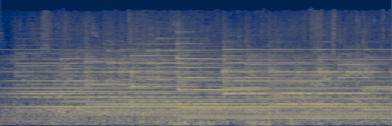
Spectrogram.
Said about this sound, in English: Beginning just a few hours ago, the sound of actual bells rang near Hillsborough Street for the first time since the tower was built.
